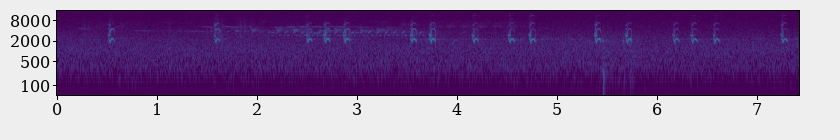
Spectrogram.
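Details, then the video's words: Red crossbill giving spaced, sharp 'kip' notes, with a soft rippling warble around the middle, then single and paired calls evenly spread to the end. "The sound of the Red/Common Crossbill"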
